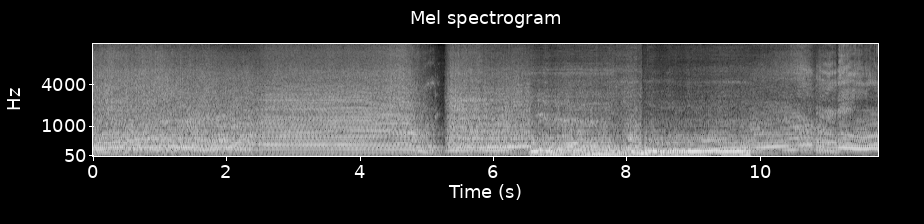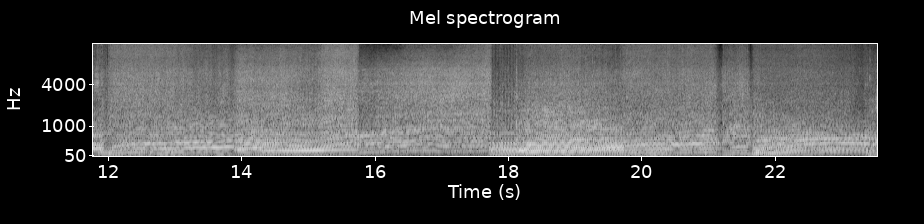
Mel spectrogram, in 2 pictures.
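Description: Car engine at a drag strip during test-and-tune runs, revving hard and accelerating in repeated rising sweeps with brief shifts between, loud and close throughout, no talking.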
